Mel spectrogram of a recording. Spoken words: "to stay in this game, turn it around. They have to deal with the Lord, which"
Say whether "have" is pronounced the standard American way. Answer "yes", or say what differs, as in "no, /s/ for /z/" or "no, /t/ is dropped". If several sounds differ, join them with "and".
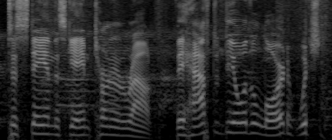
no, /f/ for /v/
